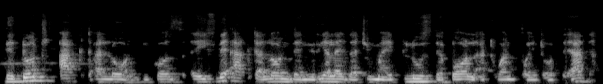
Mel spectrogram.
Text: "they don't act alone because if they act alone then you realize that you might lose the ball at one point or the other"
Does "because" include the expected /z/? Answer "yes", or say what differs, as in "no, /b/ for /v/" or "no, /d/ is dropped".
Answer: yes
